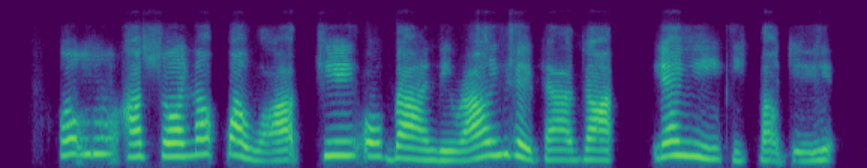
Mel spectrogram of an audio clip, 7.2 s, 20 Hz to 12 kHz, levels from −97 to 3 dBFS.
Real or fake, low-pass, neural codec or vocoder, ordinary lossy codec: fake; 7.2 kHz; codec, 16 kHz, 0.5 kbps, FreqCodec, larger model; Opus, 16 kbps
